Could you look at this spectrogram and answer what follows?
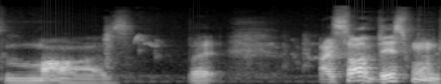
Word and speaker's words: Maas: by sarah j maas i always want to say her name is sarah j maas but i guess it's moz but i saw this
